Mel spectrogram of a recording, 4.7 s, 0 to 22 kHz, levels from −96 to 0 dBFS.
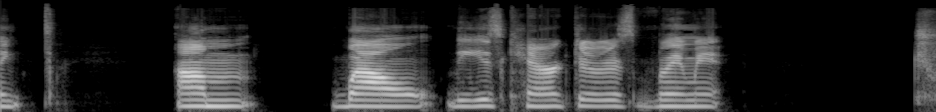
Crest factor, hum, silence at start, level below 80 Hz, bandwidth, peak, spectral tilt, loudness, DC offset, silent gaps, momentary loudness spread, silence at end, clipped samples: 20 dB; none; 0 s; -74 dBFS; 17 kHz; -6 dBFS; -3 dB/octave; -23 LUFS; under 0.1%; 0.67-0.85 s, 1.37-1.61 s, 4.17-4.56 s; 14 LU; 0 s; under 0.1%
